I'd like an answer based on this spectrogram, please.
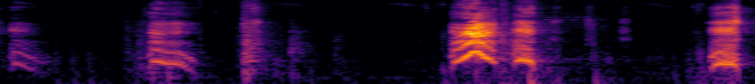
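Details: Puppy letting out rough, growly barks and harsh yips in short bursts, the loudest a grating bark near the middle, indoors in a small room.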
